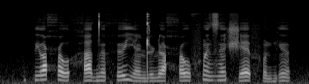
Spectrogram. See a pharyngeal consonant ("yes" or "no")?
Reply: yes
